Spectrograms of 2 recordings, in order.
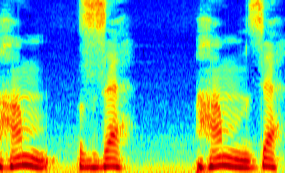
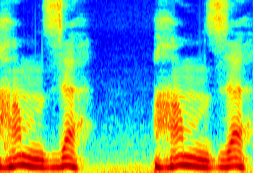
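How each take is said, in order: No difference in how they are said.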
